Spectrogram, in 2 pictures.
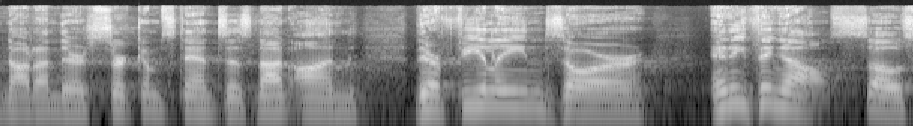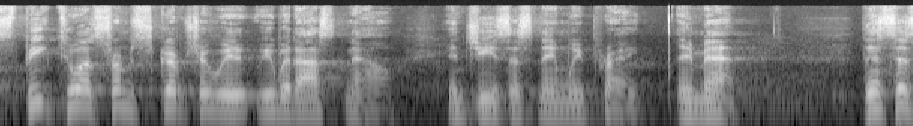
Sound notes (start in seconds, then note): none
